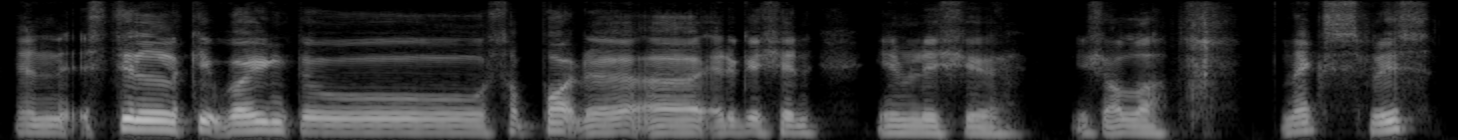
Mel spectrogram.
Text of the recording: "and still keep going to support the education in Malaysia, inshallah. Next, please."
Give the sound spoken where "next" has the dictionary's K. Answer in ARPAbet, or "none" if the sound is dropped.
K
